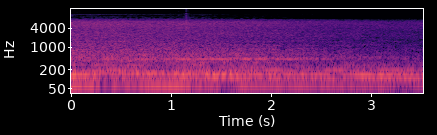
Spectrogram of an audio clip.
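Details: Broadband fan-like hiss and low hum throughout, with no animal calls.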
